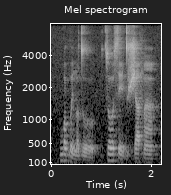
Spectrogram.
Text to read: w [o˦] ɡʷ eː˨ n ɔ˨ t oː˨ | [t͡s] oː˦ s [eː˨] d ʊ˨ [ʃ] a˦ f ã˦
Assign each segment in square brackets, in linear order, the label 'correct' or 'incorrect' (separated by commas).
incorrect, correct, correct, correct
